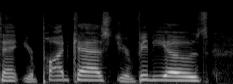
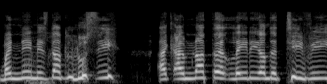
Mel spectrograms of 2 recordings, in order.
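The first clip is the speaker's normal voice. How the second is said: put-on high, indignant, offended voice in thick French accent; 8 semitones higher, 6 dB louder than usual. Speaker quotes a woman the dad's family renamed, imitating Lucette's thick French accent. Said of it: "she had that thick French accent".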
